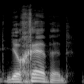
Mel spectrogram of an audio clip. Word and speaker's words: Jochebed: So we find out from this that Moses' parents' names are Amram and Jochebed, I don't know how you say it, but anyway, I guess, you're on this week's episode, so you know these things. – So try this. Jochebed.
